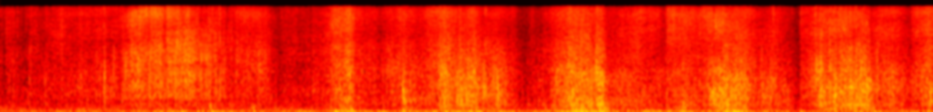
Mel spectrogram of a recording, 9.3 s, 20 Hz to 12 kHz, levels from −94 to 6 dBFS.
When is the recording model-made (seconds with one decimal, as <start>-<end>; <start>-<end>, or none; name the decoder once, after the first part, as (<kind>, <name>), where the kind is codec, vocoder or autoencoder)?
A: 6.7-7.3 (codec, HILCodec)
